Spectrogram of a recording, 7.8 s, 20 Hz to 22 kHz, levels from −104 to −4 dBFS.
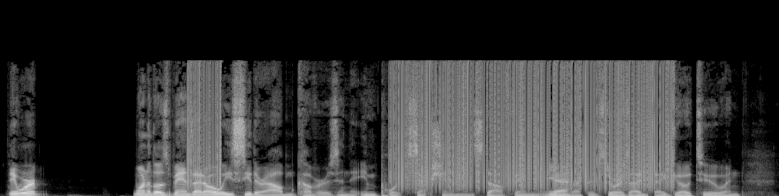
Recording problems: crackling; loud; at 2 s and from 4 to 6.5 s; 3 dB below the speech

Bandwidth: 15 kHz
